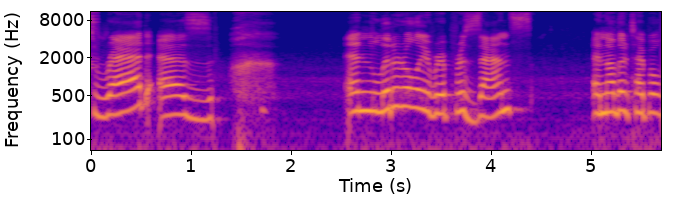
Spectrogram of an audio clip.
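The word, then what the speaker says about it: 아싸: If you are an outsider, person who doesn't know a lot, is not into the current trends, is called outsider, and in Korean pronunciation, shortened, it will be asa.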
